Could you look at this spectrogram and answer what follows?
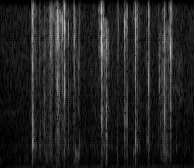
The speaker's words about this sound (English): Whoever's typing, please.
